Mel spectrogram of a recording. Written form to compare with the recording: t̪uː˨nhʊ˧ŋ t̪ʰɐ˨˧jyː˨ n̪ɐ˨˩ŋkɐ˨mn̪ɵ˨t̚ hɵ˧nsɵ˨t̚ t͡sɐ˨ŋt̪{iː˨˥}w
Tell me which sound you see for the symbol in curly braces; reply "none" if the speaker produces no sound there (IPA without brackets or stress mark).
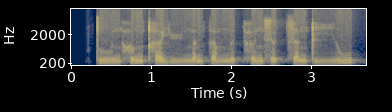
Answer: iː˨˥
